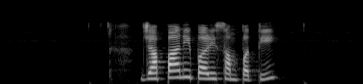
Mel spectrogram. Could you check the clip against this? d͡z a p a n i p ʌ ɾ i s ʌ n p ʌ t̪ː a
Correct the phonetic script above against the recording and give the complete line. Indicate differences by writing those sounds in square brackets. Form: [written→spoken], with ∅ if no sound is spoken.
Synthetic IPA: d͡z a p a n i p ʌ ɾ i s ʌ [n→m] p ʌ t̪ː [a→i]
